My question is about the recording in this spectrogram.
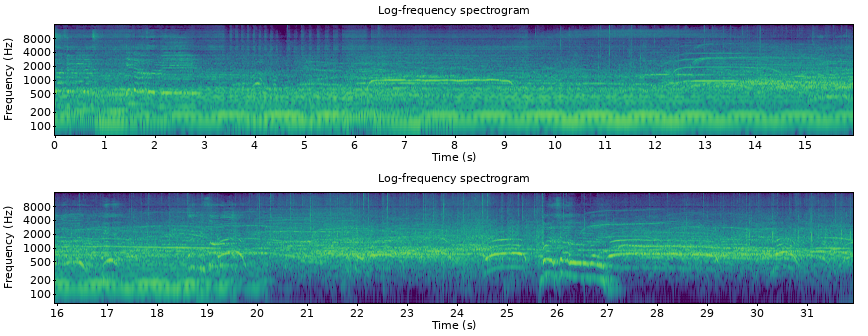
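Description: Live electronic dance music through a club PA, a pulsing bass line under it, with the audience whooping and cheering over the top. About twenty seconds in the bass cuts off as the song ends, and the crowd keeps cheering and whooping.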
